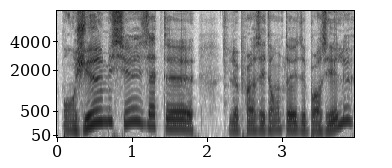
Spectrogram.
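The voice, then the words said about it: Mock French accent impression. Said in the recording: “I'm going to say Emmanuel Macron... Macron's probably like, hello?... You have to do an accent”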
